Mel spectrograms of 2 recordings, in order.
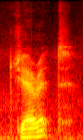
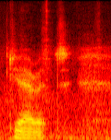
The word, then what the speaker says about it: Jarrett: Keith JRo is that is how do you pronounce that? Jarrett. Jarrett.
